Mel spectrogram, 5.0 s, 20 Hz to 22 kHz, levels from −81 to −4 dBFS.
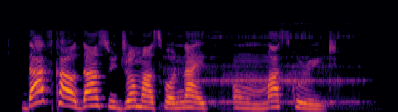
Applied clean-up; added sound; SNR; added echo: none; Burping, eructation; 18 dB; none.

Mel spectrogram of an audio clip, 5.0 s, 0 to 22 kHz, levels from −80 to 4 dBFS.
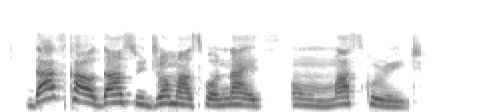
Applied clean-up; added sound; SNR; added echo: none; none; none; none.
